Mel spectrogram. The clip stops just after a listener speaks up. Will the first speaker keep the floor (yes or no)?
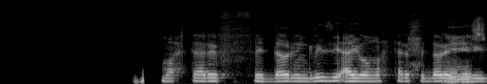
no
